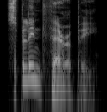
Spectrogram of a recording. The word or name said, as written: splint therapy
